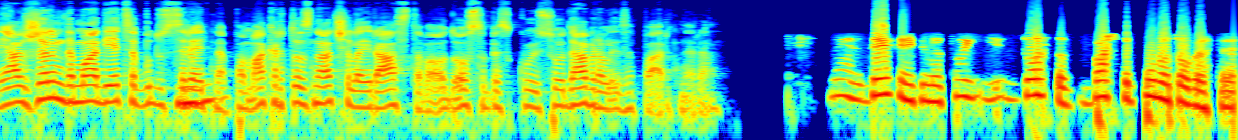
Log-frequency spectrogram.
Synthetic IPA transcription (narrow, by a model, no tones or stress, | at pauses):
jaːʒe̞limd̪amo̞jad̪je̞t̪sabud̪usɾe̞t̪napamʔakaɾt̪o̞ːznaːt͡ʃilˠaiɾaːst̪aʋa̰o̞̰d̪o̞so̞be̞ko̞jisuod̪abɾalizapa̰ɾt̪nḛɾa̰ | ned̪efinit̪iʋnot̪ud̪o̞st̪abaʃst̪epunot̪oɡast̪e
